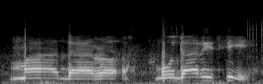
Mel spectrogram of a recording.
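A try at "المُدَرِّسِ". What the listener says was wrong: Al-mudarrisi, ada alif lam di situ. Al-mudarrisi, ra-nya ditasdid. Al-mudarrisi.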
